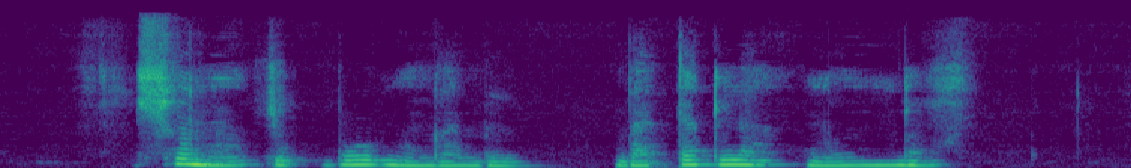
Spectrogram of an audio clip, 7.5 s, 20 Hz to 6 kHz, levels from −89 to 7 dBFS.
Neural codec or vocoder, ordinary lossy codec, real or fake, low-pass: codec, 44.1 kHz, 3.4 kbps, Pupu-Codec; AAC, 24 kbps; fake; 5.4 kHz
